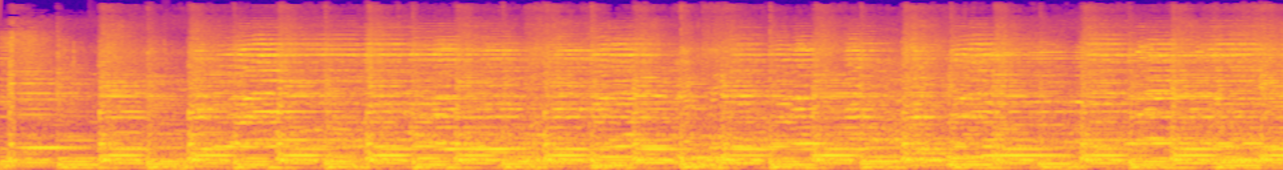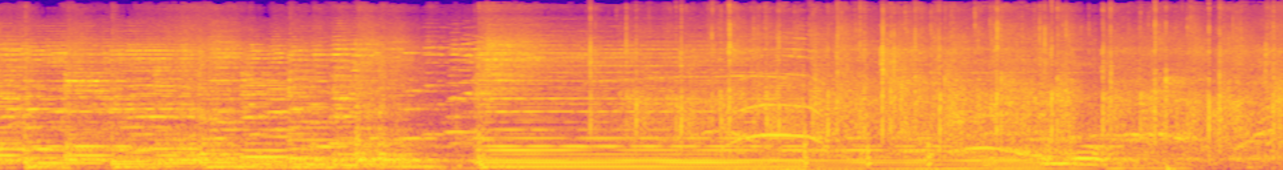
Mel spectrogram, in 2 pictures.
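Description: Live Tejano conjunto band playing: two button accordions over guitar and drums in a brisk, steady rhythm. About twelve seconds in the tune stops and the band holds one long final chord, which dies away near the end.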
